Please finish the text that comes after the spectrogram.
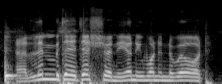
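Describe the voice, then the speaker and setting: A man hosting a casual interview show, chatty and rambling, with a croaky voice. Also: high voice, expressive, fast, a little hiss or hum. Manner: rambling, chatty, many fillers. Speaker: podcast host.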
